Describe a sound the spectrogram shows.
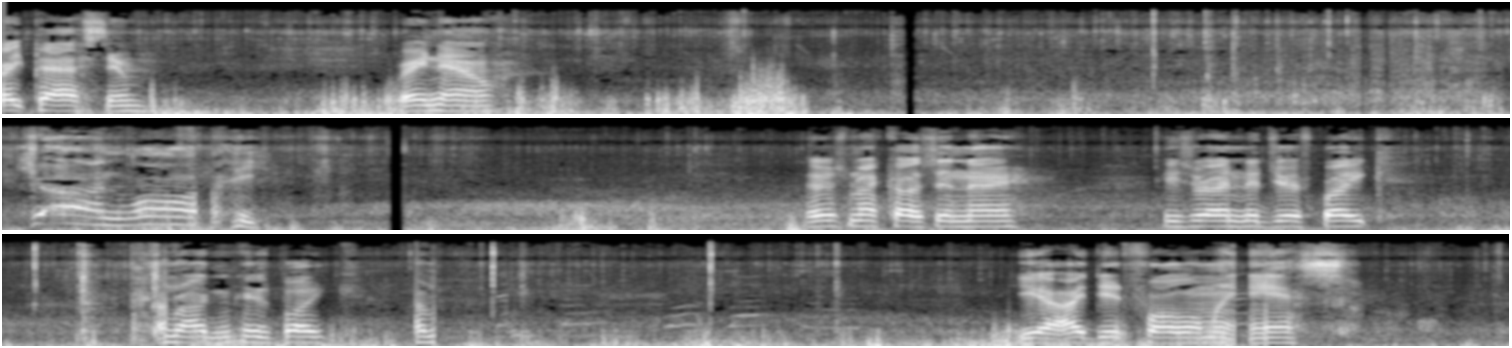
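Bicycle tyres roll over asphalt with a low rumble.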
